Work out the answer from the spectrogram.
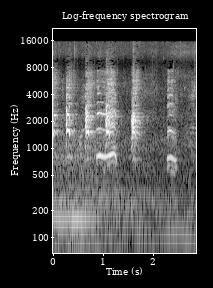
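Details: A pair of Muscovy ducks in a backyard farm with other waterbirds gives short nasal honking calls, several in quick succession, one drawn out into a wavering note, over a low steady hum.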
